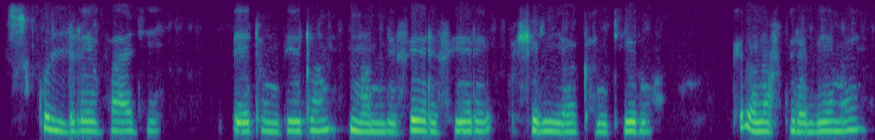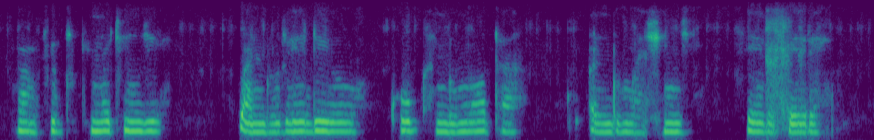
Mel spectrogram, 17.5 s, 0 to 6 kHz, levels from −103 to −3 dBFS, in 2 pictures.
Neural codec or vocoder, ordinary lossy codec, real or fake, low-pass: codec, 16 kHz, 4 kbps, FreqCodec, larger model; Opus, 16 kbps; fake; 5.4 kHz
